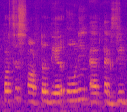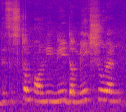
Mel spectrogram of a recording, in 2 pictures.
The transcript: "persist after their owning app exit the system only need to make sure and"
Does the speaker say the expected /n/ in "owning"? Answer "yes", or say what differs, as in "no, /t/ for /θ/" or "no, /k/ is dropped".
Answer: yes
